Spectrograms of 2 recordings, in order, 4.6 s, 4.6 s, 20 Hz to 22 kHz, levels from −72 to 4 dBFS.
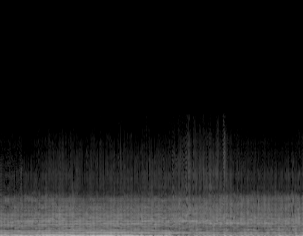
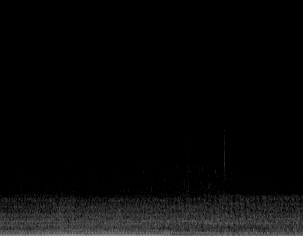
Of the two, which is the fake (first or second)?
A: first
